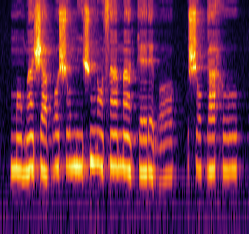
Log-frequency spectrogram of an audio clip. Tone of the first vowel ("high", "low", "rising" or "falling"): low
